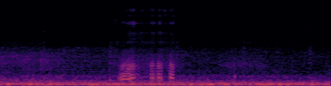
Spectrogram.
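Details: Ran, a Chihuahua, snoring during a midday nap while twitching; a single short rattling, vibrating snore near the middle over a steady low indoor hum.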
